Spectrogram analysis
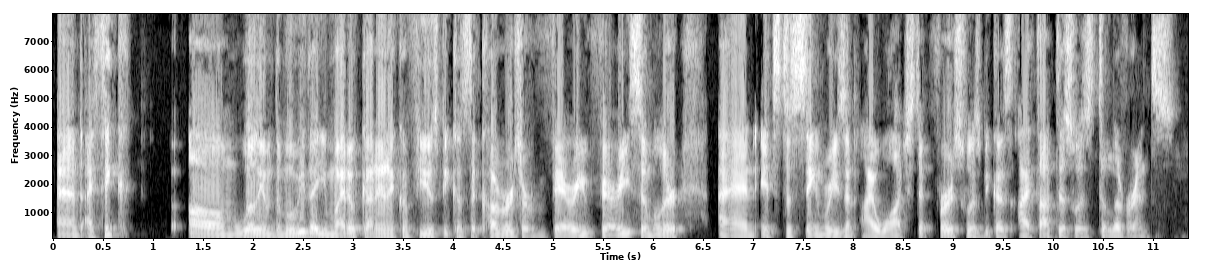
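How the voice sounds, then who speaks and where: A man's voice: medium pitch, steady tone, moderate pace. A man co-hosting a podcast, talking casually with blunt, crude opinions. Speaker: podcast co-host. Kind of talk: casual chat.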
